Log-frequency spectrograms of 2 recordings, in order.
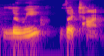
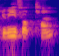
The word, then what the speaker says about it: Louis Vuitton: In English, we just say Louis Vuitton. Louis Vuitton. But it's French, so Louis Vuitton. But we can just speak like English, Louis Vuitton. No S sound, no S sound.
